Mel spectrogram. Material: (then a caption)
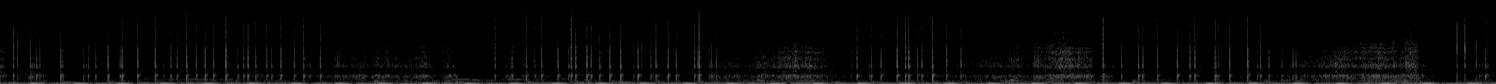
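Paper. Long nails scratch and tap the glossy paper cover of a blue *Practical Magic* paperback, a solid paper book held in both hands. The sound is a steady, rhythmic run of dry scratches and soft taps at roughly two per second, with a low hum underneath and short strokes that die away quickly.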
